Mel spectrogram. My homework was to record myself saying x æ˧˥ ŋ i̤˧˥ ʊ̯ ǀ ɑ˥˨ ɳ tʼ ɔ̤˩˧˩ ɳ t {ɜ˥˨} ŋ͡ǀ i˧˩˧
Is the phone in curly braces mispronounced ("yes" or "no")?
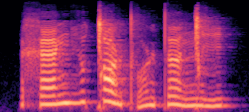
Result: no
